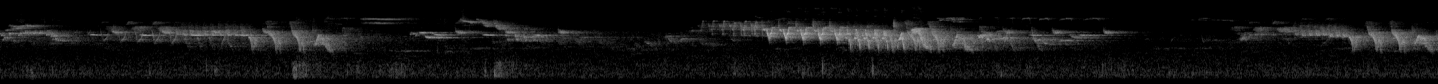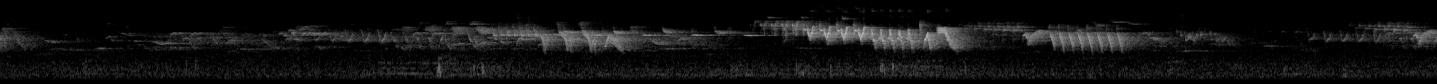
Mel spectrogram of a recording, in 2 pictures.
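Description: Songbirds singing outdoors: high-pitched phrases of rapid chirping notes, about five or six songs a few seconds apart, over a faint background hiss.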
